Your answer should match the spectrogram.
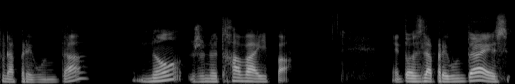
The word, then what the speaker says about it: travailles: Travaille. La ES no suena, pero acuérdense de la terminación ES, como en español trabajas.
